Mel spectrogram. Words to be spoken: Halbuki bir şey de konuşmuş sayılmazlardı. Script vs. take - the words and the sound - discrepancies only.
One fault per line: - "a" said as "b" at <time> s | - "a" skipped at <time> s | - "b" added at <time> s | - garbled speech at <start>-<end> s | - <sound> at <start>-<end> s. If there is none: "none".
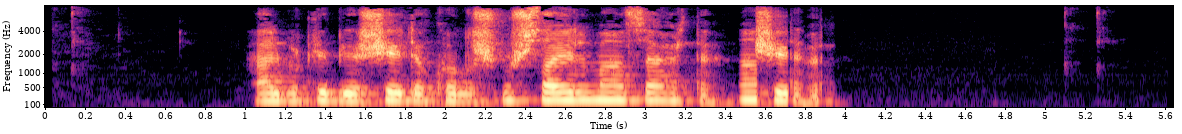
- garbled speech at 3.5-4.0 s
